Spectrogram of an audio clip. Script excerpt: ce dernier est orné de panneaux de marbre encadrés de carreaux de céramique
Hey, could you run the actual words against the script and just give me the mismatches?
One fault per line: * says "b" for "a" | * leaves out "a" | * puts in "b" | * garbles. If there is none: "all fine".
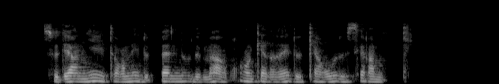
all fine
